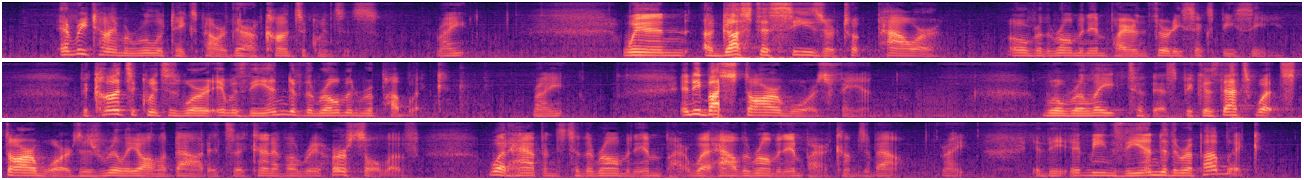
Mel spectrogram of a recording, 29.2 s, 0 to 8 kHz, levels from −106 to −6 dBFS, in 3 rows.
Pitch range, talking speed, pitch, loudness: 120-145 Hz, 165 wpm, 135 Hz, -22 LUFS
